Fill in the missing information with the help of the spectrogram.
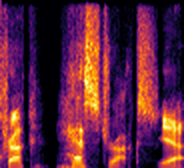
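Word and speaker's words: Hess: down here what's a What's it how's it pronounced the truck the H Truck Hest trucks yeah it's like remember the old H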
